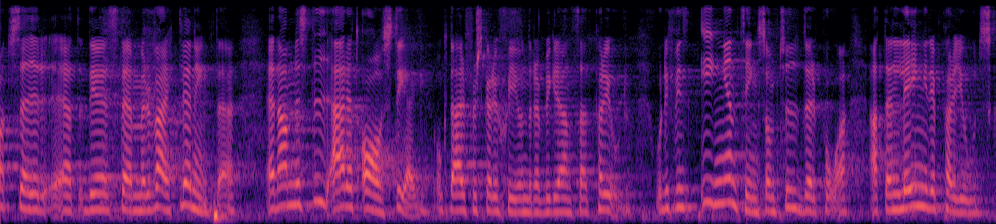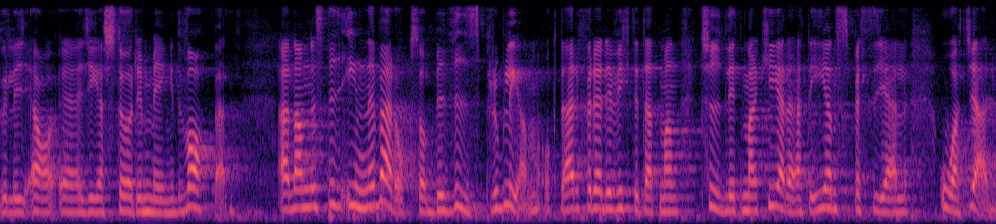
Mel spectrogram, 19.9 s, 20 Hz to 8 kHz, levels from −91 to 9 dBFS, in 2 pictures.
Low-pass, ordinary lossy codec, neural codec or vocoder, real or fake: 7.2 kHz; none; none; real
